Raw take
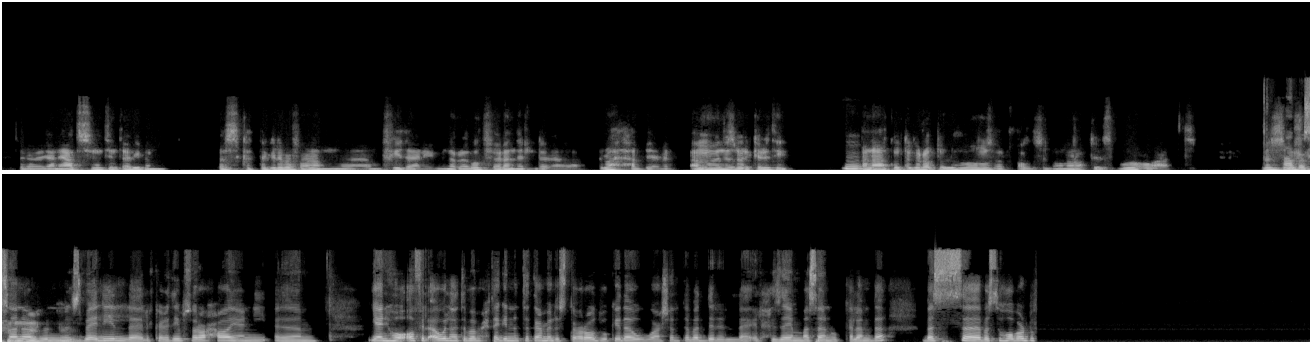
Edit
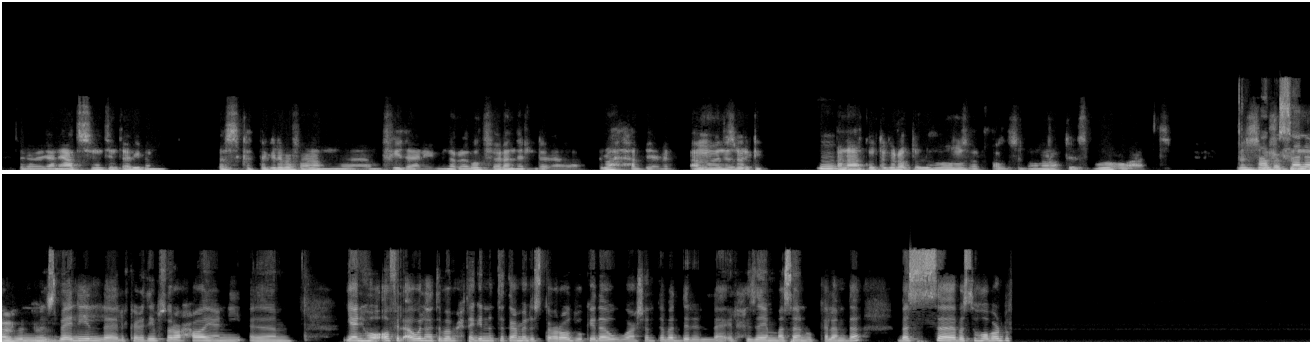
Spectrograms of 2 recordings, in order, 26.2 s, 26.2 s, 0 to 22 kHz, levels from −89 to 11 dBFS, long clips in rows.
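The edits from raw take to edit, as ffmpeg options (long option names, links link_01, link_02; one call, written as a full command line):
ffmpeg -i in.wav -filter_complex "[0:a]asplit=2[link_01][link_02];[link_01]atrim=end=7.532[link_03];[link_02]atrim=start=7.778[link_04];[link_03][link_04]acrossfade=duration=0.004:curve1=hsin:curve2=hsin" out.wav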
